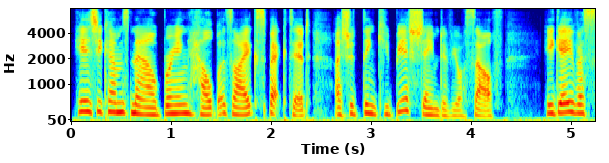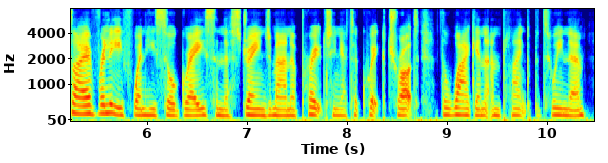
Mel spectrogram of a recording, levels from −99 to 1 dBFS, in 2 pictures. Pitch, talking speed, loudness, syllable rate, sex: 190 Hz, 240 wpm, -19 LUFS, 6.0 syllables/s, female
